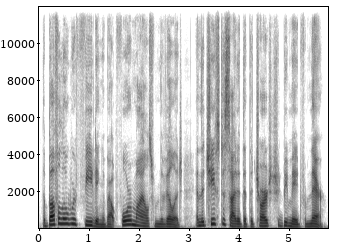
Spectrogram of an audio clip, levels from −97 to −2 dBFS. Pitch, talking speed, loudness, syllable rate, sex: 165 Hz, 230 wpm, -21 LUFS, 6.3 syllables/s, female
